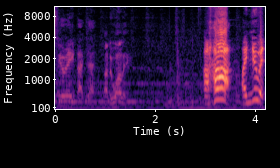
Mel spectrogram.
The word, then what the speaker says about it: Adewale: Adewale. Aha! I knew it! There's only an accent on the last E.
